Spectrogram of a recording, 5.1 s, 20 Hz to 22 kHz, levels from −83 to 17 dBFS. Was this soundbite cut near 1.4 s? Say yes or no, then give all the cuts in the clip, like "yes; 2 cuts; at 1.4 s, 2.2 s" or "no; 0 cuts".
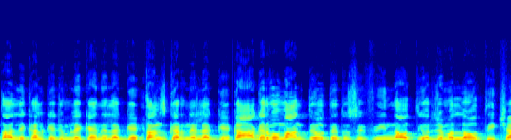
yes; 2 cuts; at 1.4 s, 2.2 s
